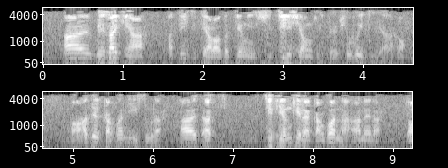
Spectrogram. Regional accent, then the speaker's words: Taiwan; 我台湾人万岁哈

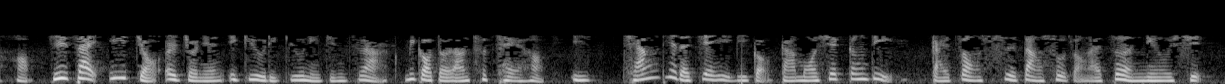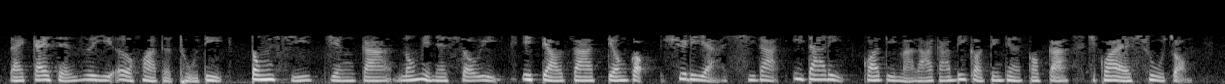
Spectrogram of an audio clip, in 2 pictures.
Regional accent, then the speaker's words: Taiwan; 我们台湾

